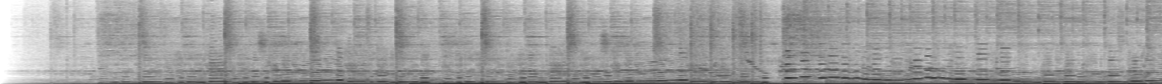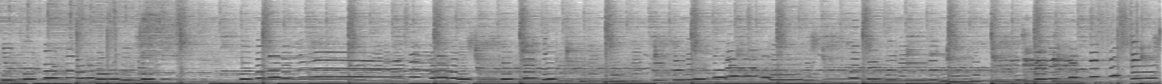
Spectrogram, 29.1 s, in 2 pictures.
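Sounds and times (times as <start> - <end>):
clarinet: 1.2 - 29.0.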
